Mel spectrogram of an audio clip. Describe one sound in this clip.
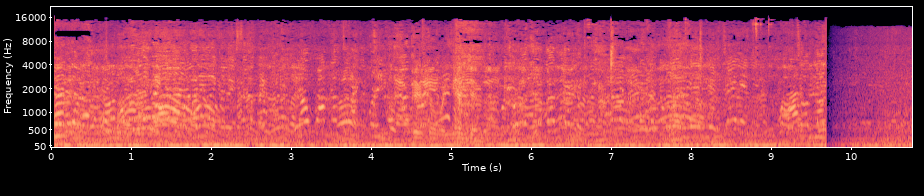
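Several men chatter close by.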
